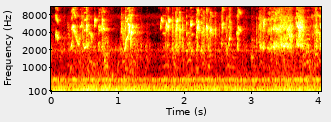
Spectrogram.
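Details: Colony of finches building nests, giving dense high chirps and squawky twitters in overlapping bursts at about 0.3, 1.1, 1.8 and 3.3 seconds, with a steady low hum underneath.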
